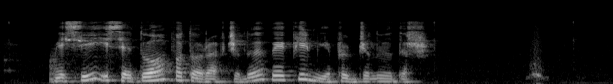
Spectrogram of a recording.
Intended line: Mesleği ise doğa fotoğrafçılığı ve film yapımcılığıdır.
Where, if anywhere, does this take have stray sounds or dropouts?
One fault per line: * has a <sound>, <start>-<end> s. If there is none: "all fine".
* has a whoosh, 5.3-5.5 s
